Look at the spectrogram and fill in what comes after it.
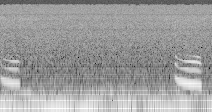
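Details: A sleeping cat snoring: a steady low rumble through most of the clip, with short squeaky falling tones with harmonics at the start and again near the end.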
